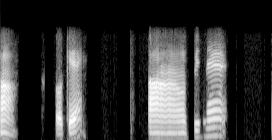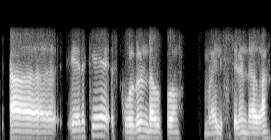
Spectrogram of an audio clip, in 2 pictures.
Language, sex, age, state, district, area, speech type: Malayalam, male, 30-45, Kerala, Malappuram, rural, conversation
